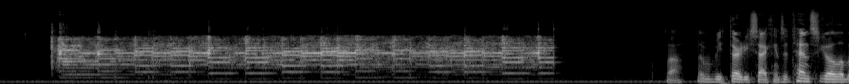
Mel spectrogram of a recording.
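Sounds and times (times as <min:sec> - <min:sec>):
cell phone ringtone melody played into a microphone: 0:00.5 - 0:05.6
speech: 0:06.7 - 0:08.4.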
